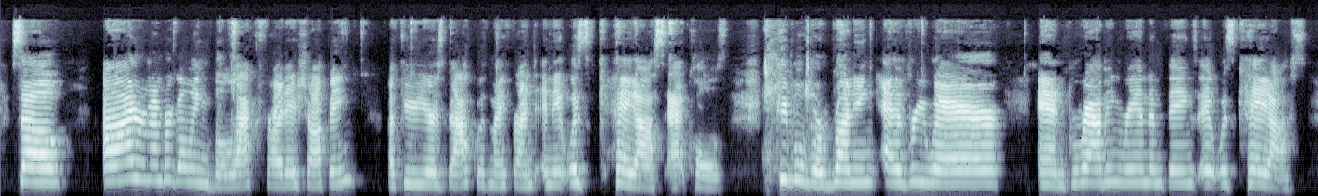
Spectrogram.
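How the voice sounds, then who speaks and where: An American woman teaching an elementary class, giving clear instructions and spelling things out for the children. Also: sits high, sharp tone. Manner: clear instructing, exaggerated drawn-out modeling. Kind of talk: interactive classroom lesson. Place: school classroom with pupils.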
